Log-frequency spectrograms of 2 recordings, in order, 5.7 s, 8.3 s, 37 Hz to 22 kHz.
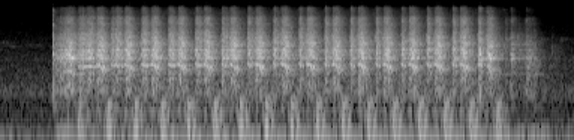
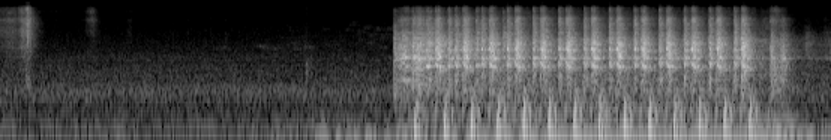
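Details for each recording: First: Custom Suzuki GS450 scrambler twin with idle problem, compression test at full throttle, choke off: steady cranking pulses about four per second, no firing; cylinder reads about 125, low compression. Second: Custom Suzuki GS450 scrambler twin, compression test, key on, full throttle: starter cranks about four seconds with even, strong beats about four per second; cylinder reads 140, within 130–170 spec, normal compression.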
